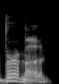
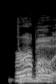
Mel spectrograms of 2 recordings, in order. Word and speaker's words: Vurbo: Vurbo. Vurbo.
